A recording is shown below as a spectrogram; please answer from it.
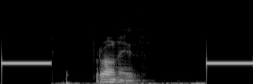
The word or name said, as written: bronnydd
